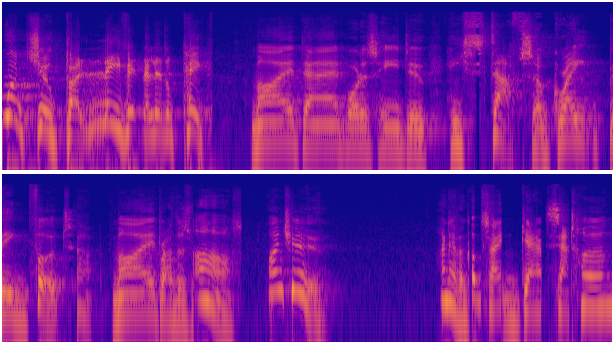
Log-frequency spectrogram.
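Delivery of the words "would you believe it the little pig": loud roaring, furious bellowing outburst. Telling a family story, the speaker acts out his dad roaring: retelling a roar. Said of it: "he's roaring".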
